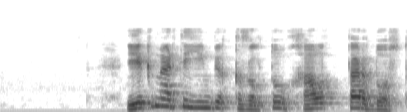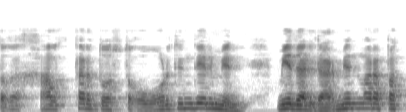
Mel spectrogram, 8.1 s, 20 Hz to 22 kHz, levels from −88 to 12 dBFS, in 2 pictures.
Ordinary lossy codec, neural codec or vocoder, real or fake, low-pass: none; none; real; none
